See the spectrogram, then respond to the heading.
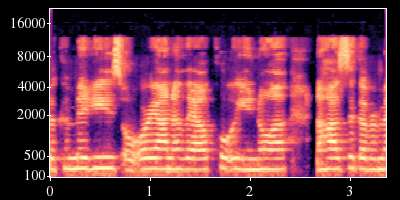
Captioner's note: foreign language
